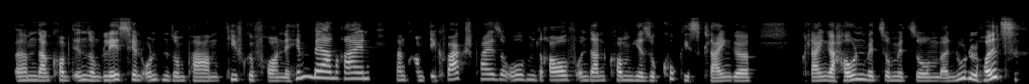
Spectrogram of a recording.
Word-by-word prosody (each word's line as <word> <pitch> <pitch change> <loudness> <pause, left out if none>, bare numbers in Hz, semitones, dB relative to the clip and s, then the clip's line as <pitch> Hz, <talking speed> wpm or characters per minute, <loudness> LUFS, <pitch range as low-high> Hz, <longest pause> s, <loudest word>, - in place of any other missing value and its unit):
Ähm, 190 +1 -1
dann 180 0 +4
kommt 195 -1 -2
in 205 - -2
so 190 - +1
'n 180 - -7
Gläschen 215 +3 +3
unten 205 +3 -4
so 185 - -3
'n 180 - -5
paar 175 -1 +1
tiefgefrorene 190 -7 -4
Himbeeren 310 - +3
rein, 275 0 +2 0.2
dann 205 0 -5
kommt 195 -2 -8
die 190 - -2
Quarkspeise 240 -1 0
obendrauf 205 -1 -1
und 185 - -6
dann 185 0 0
kommen 195 -1 -2
hier 185 -2 -2
so 185 -1 -5
Cookies 225 -9 -7
klein 160 +2 0
ge 170 -1 +2 0.5
klein 175 +1 0
gehauen 190 +5 +4
mit 195 -2 -3
so 190 - -3
mit 185 -1 -6
so 170 -2 -2
'nem 170 -1 -3
Nudelholz 290 - +4
195 Hz, 205 wpm, -24 LUFS, 180-225 Hz, 0.5 s, dann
